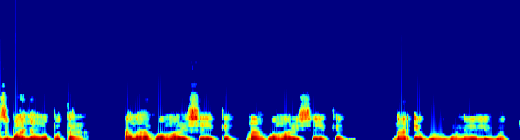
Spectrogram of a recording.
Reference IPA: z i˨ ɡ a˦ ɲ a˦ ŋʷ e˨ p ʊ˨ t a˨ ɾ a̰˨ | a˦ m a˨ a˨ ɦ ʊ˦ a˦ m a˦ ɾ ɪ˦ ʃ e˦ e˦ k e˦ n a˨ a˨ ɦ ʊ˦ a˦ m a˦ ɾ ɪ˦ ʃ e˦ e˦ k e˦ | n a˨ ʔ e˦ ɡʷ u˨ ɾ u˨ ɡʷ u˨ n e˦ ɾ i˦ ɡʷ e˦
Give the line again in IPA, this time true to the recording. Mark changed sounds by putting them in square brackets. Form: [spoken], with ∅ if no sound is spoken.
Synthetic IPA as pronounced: z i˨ [ɡ͡b] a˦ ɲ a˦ ŋʷ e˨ p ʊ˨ t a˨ ɾ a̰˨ | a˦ [n] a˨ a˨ ɦ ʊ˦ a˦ m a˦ ɾ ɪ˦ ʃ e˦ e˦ k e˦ n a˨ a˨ ɦ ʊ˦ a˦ m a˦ ɾ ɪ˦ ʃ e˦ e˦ k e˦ | n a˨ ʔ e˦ ɡʷ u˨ ɾ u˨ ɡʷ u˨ n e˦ [l] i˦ ɡʷ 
